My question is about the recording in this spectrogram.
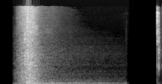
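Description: Intro whoosh sound effect that swells quickly, then fades into a low rumble and cuts off abruptly near the end.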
